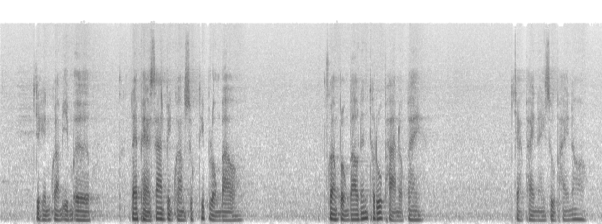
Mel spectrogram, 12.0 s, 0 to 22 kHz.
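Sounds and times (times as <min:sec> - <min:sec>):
steady background hiss: 0:00.0 - 0:12.0
man speaking: 0:00.7 - 0:04.9, 0:06.5 - 0:08.6, 0:10.2 - 0:11.8.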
